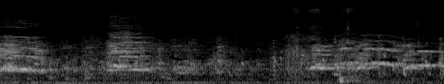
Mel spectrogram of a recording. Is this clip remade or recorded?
remade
